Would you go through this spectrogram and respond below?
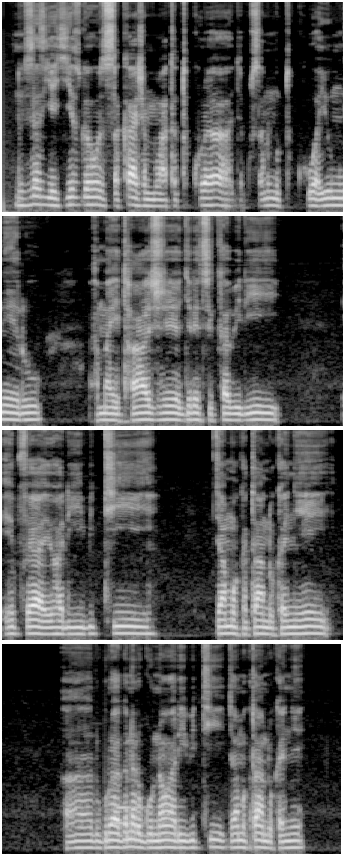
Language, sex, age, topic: Kinyarwanda, male, 18-24, government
